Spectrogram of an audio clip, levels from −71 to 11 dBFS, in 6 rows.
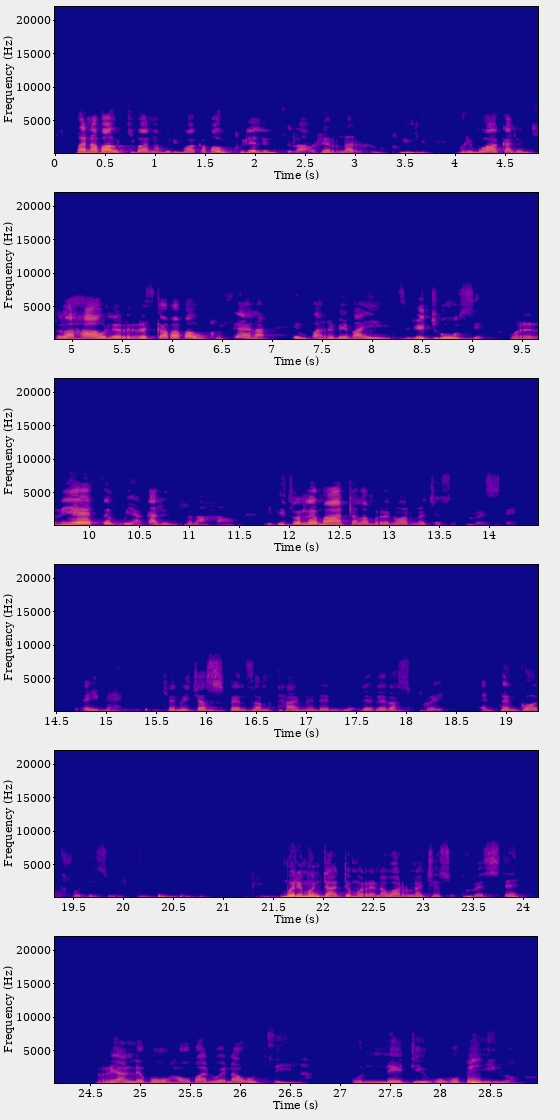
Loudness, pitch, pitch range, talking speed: -28 LUFS, 180 Hz, 160-215 Hz, 135 wpm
